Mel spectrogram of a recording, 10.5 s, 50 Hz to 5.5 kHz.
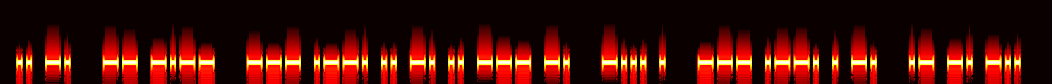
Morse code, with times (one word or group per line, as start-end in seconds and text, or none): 0.2-0.7 IN
1.0-2.1 MY
2.5-5.7 OPINION
6.0-6.6 BE
7.0-8.8 OPEN
9.1-10.2 AND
